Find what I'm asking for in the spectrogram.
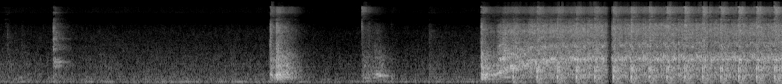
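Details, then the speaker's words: Craftsman LTX1000 riding mower on a weak battery with a charger attached, fuel possibly dried. Cranking bursts, then it runs loud with an uneven popping beat; owner suspects backfiring through the intake, possibly a bent valve on one side. "You know what I think that could be too is it stuck it out cuz it sounds like it's backfiring through the intake. So it could be a bent valve and it sounds like it's that side."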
